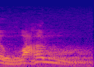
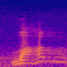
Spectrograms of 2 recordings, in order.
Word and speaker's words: وہن: note کر لیجئے، وہن، ویسے یہ کہ تلفظ میں وہم جو ہے میم کے ساتھ، یہ چونکہ ہمارے ہاں عام طور پر لفظ استعمال ہوتا ہے، آپ کو مغالطہ نہ ہو، یہ نون کے ساتھ ہے وہن، اور وہن ہی سے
